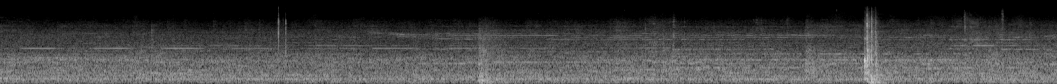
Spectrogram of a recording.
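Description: Steady background noise of a busy exhibition hall with faint music, a short knock about five seconds in and a sharp, louder thump near the end.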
